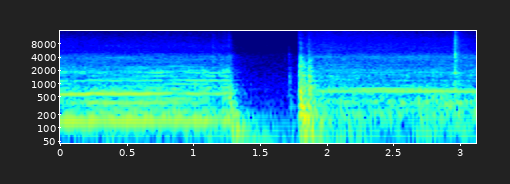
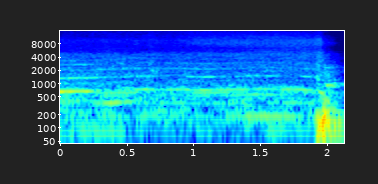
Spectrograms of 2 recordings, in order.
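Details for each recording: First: 2017 Fiat 500e front power window regulator/motor: a steady motor whirr, then a sharp snap at the top as the regulator overtravels. The glass clip pops off its hole and the window jams. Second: 2017 Fiat 500e driver-side window after replacing the regulator/motor assembly: smooth, even motor hum with no grinding, ending in a firm thump at the stop; window goes up and down normally.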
